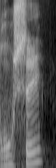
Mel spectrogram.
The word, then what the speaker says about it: Ruse: Oui, Ruse, on dit plus facilement Rousset, oui. Mais ça s'écrit Ruse ou Rousset.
